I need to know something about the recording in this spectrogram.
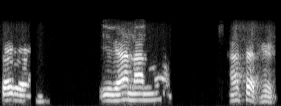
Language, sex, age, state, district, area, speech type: Kannada, male, 60+, Karnataka, Bidar, urban, conversation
